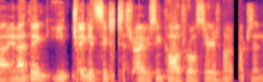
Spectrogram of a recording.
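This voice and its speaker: Fairly low and somewhat breathy, a man with an American accent talks very fast with fairly even intonation. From Arizona. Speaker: mindset coach for athletes. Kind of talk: casual interview.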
